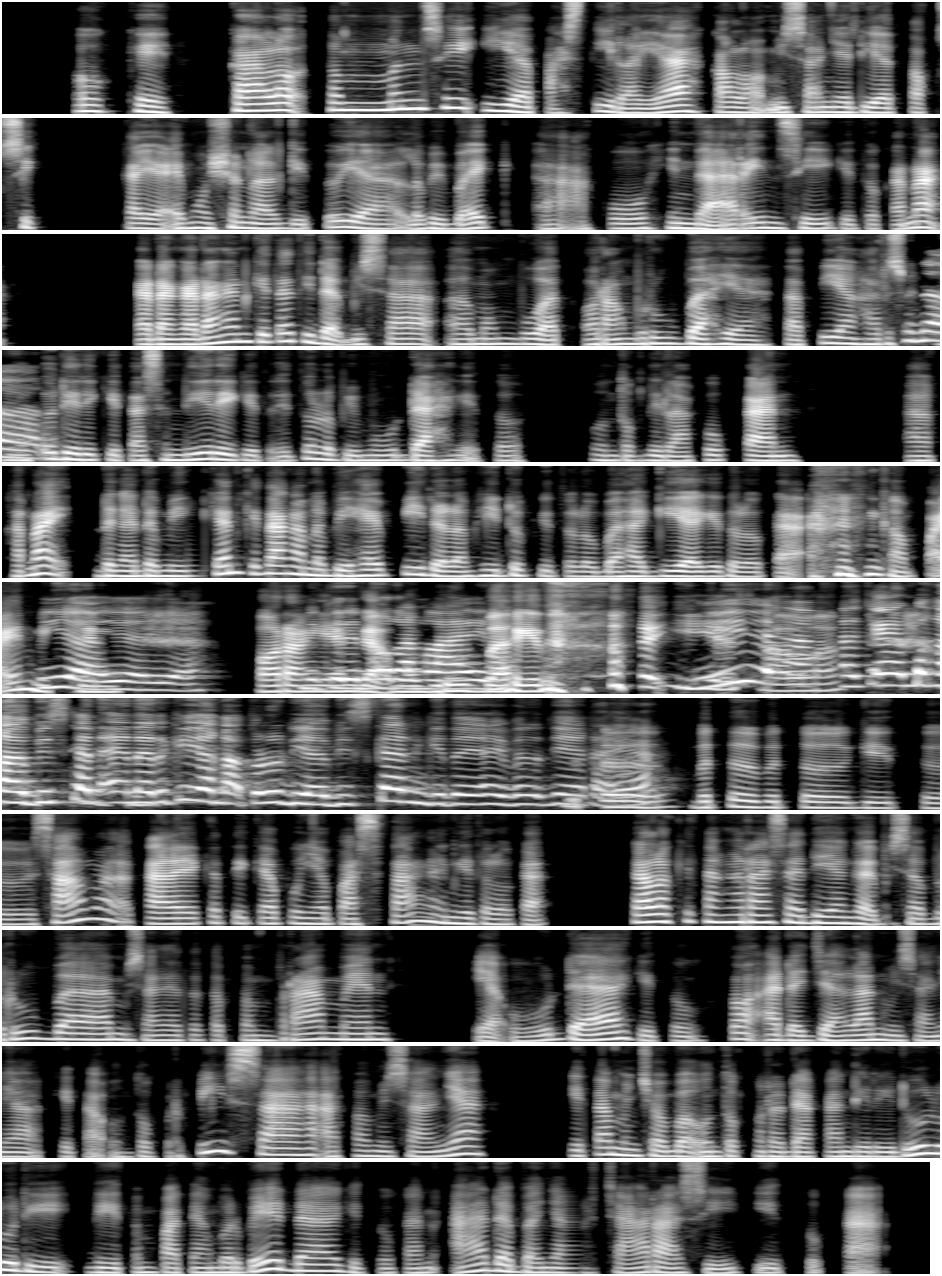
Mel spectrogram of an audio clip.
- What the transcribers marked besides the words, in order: in English: "happy"; chuckle; chuckle
- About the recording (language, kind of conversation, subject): Indonesian, podcast, Bagaimana cara mendengarkan orang yang sedang sangat emosional?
